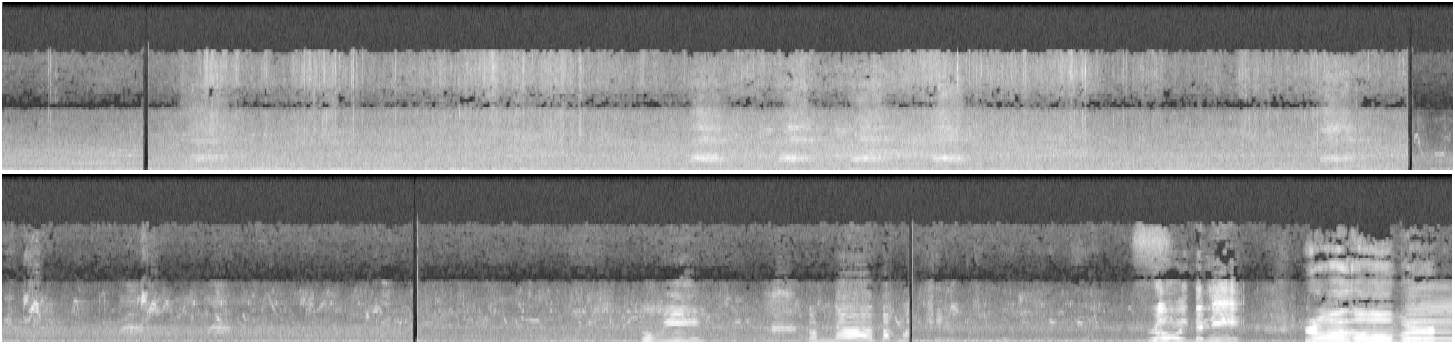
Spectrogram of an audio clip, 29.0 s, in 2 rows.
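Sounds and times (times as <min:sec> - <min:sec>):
steady low rumble: 0:00.0 - 0:14.1
bird calling: 0:01.7 - 0:03.5, 0:06.0 - 0:10.9, 0:13.1 - 0:14.1.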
